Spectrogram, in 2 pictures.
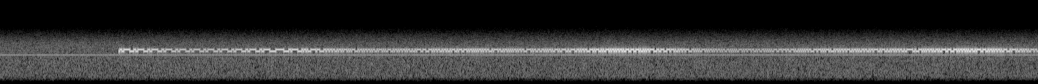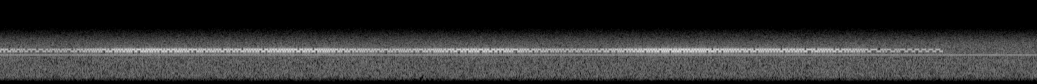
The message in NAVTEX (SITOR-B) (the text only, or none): C1IM5 TE8VN B7MSA 4IBFR J6W2B LM5ML AGAHE EW7WS C7C37 UNHKY NLODD T7UQF MD45Q 1F9Z3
